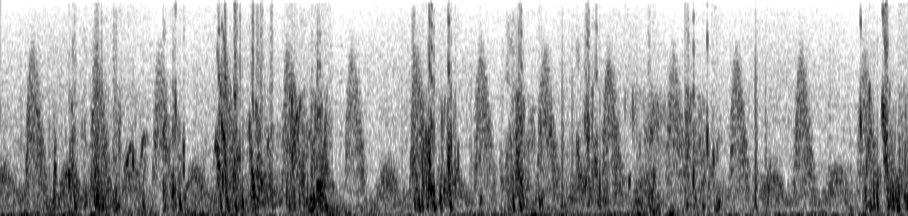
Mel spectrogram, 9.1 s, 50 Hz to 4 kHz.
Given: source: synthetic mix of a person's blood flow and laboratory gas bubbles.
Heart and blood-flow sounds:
Doppler ultrasound of blood flow; subclavian vein
0.65-1.52 s: bubbles
1.62-1.88 s: bubbles
2.12-2.77 s: bubbles
2.83-3.32 s: bubbles
4.10-4.62 s: bubbles
4.78-4.83 s: bubbles
4.98-5.49 s: bubbles
5.75-6.10 s: bubbles
6.12-6.19 s: bubbles
6.21-6.67 s: bubbles
6.84-7.24 s: bubbles
8.56-9.09 s: bubbles
From the record:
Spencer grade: 3 (all of the cardiac periods contain showers or single bubble signals, but not dominating or overriding the cardiac motion signals); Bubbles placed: anywhere in the cardiac cycle

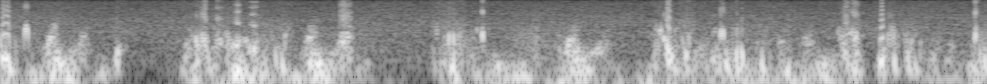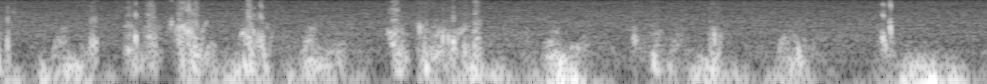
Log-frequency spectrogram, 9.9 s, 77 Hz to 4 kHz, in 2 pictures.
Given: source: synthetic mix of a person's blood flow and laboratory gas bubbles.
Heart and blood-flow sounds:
Doppler ultrasound of blood flow; precordium
0.00-0.17 s: bubbles
0.55-0.64 s: bubbles
0.95-1.47 s: bubbles
1.68-1.78 s: bubbles
2.15-2.33 s: bubbles
2.38-2.46 s: bubbles
3.25-3.48 s: bubbles
3.56-3.85 s: bubbles
3.88-3.99 s: bubbles
4.18-4.33 s: bubbles
4.37-4.63 s: bubbles
4.85-5.01 s: bubbles
5.38-5.43 s: bubbles
5.54-5.97 s: bubbles
6.11-6.31 s: bubbles
6.86-7.35 s: bubbles
8.09-8.30 s: bubbles
8.47-8.55 s: bubbles
8.89-8.97 s: bubbles
9.32-9.43 s: bubbles
From the record:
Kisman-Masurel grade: 232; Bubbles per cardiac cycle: several, 3 to 8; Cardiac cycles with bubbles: 50 to 99%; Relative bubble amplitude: moderate (0.250 to 0.450); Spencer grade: 3 (all of the cardiac periods contain showers or single bubble signals, but not dominating or overriding the cardiac motion signals); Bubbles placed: only in the low amplitude regions of the cardiac cycle

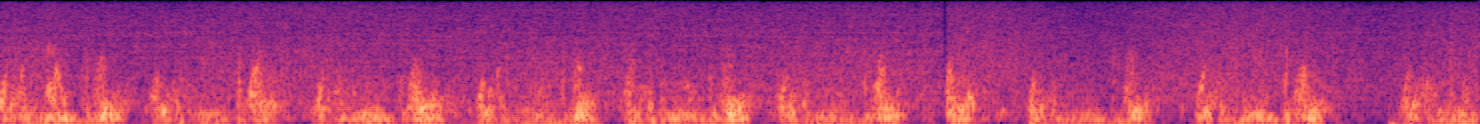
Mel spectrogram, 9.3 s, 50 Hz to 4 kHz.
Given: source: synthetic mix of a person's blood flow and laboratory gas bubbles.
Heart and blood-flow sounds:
Doppler ultrasound of blood flow; precordium
0.28-0.42 s: bubbles
From the record:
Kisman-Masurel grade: 113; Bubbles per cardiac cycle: 1 to 2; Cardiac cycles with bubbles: 1 to 10%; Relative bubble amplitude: loud (0.450 to 0.775); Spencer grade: 1 (occasional bubble signal discernible with the cardiac motion signal, with majority of cardiac periods free of bubbles); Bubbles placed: anywhere in the cardiac cycle

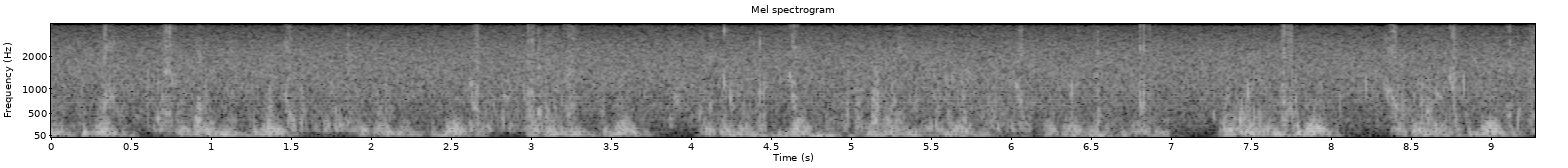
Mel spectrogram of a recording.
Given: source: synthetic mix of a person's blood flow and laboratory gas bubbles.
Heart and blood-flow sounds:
Doppler ultrasound of blood flow; precordium
0.00-0.11 s: bubbles
0.29-1.18 s: bubbles
1.44-1.95 s: bubbles
2.04-2.25 s: bubbles
2.60-3.33 s: bubbles
3.85-4.14 s: bubbles
4.17-4.54 s: bubbles
4.59-4.75 s: bubbles
5.20-5.86 s: bubbles
5.88-6.17 s: bubbles
6.50-6.63 s: bubbles
6.69-7.01 s: bubbles
7.24-7.80 s: bubbles
8.03-8.10 s: bubbles
8.20-8.92 s: bubbles
9.07-9.28 s: bubbles
From the record:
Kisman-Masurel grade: 342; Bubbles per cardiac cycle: rolling drumbeat, 9 or more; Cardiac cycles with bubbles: 100%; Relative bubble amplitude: moderate (0.250 to 0.450); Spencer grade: 3 (all of the cardiac periods contain showers or single bubble signals, but not dominating or overriding the cardiac motion signals); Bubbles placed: only in the low amplitude regions of the cardiac cycle

